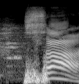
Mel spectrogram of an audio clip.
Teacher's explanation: sama keluarnya tadi ya huruf Sin Shad dan Zai ya itu makhrajnya di ujung lidah bertemu dengan papan gigi seri yang bawah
